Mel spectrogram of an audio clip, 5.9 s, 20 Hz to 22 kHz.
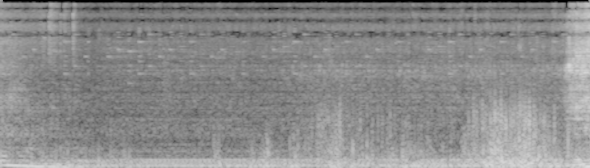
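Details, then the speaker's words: Toyota Celica GTS (1983, 3rd gen) with the exhaust fallen off: deep, loud, raw truck-like rumble at idle and light revs, car not yet warmed up; loud exhaust caused by the missing exhaust system. "I gotta warn you right now to have to exhaust fell off when I first got a vehicle so it sounds like a truck"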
